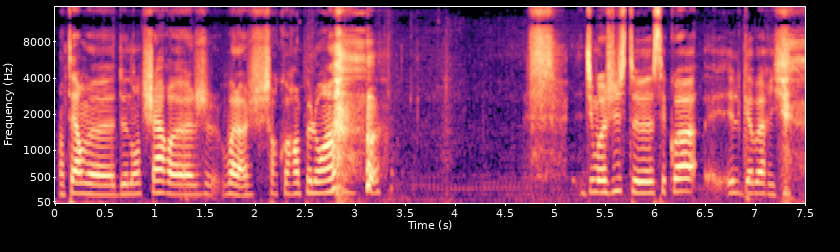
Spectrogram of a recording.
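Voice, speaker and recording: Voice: mid-range voice, level tone, a little slow, slight background noise. A live streamer chatting casually while playing a game, hesitant, with many fillers and restarts, and laughing often.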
